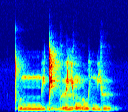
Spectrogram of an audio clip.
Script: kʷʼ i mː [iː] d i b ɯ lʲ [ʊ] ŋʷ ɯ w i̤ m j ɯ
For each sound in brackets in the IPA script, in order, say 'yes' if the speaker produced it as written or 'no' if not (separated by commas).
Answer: no, no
